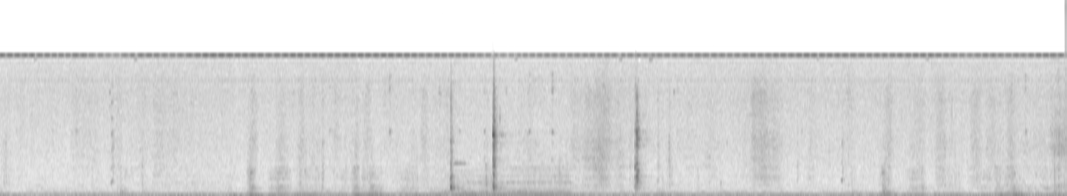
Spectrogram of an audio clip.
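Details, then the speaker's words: Car driving over bumps: low road rumble with scattered sharp clunks about every second; suspension clunk, possibly the sway bar or another suspension or steering part, not pinned down. "that one no can be a little tricky rank you can be many things because this the suspension system consists of several parts so it could be the sway bar"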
